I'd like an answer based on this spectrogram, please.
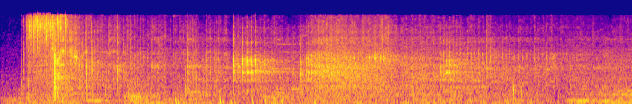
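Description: Playing cards toppling one after another in a long domino chain: a fast, continuous clatter of card edges slapping down on each other, loudest about half a second in, with further surges around the third and fourth seconds.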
